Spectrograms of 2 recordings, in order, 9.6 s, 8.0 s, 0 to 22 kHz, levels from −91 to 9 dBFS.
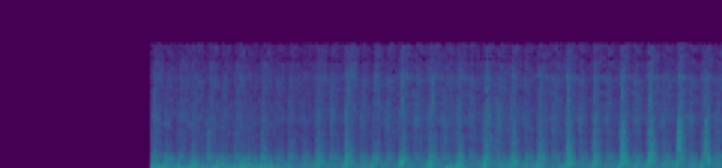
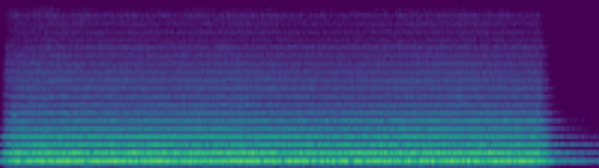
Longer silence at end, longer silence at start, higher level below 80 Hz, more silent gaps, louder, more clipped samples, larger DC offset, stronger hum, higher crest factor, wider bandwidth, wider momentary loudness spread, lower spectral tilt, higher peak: second, 0 s vs 0.6 s; first, 2 s vs 0 s; first, -54 dBFS vs -66 dBFS; neither; second, -44 LUFS vs -17 LUFS; neither; neither; neither; first, 18 dB vs 12 dB; first, 16.5 kHz vs 12 kHz; about the same, 4 LU vs 3 LU; first, -3.5 dB/octave vs 5 dB/octave; second, -26 dBFS vs -6 dBFS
